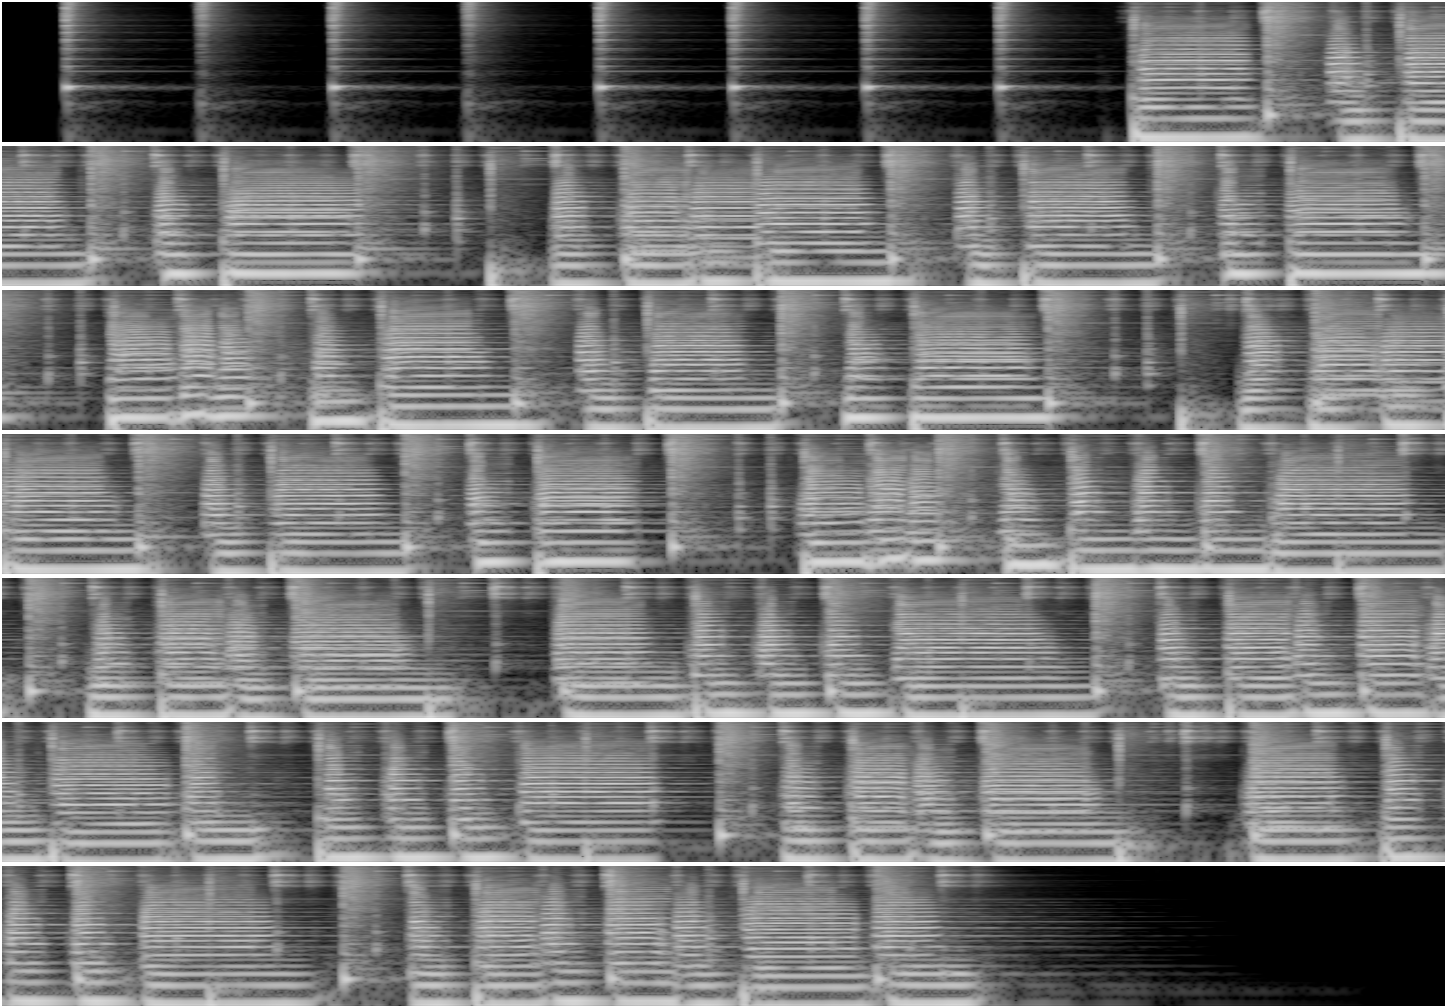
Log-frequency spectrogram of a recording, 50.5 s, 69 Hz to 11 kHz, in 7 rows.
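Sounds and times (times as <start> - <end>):
brass song: 5.7 - 48.7.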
